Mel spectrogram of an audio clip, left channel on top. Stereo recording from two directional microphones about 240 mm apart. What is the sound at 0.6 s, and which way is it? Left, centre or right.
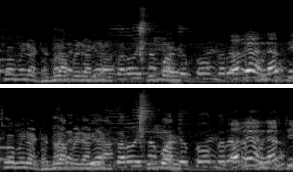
Speech, right.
